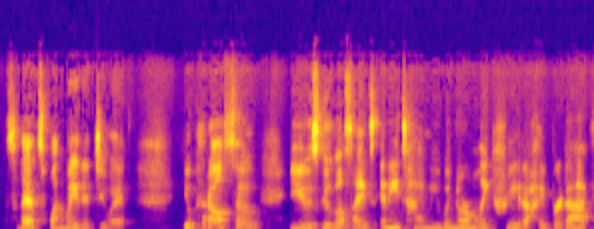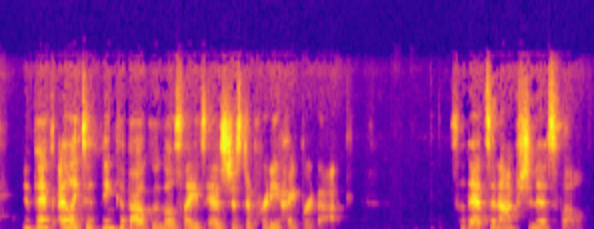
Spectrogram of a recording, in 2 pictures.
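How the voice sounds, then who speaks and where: A woman's voice: mid-range voice, a little fast. A woman presenting a teacher workshop, explaining tools step by step in a friendly, practical way. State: slightly out of breath. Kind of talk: instructional webinar walkthrough.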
